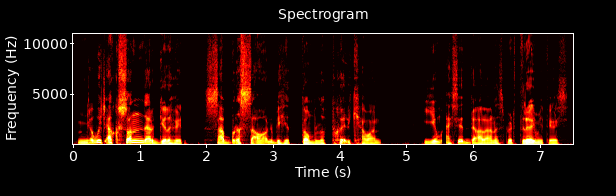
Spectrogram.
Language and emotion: Kashmiri, happy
